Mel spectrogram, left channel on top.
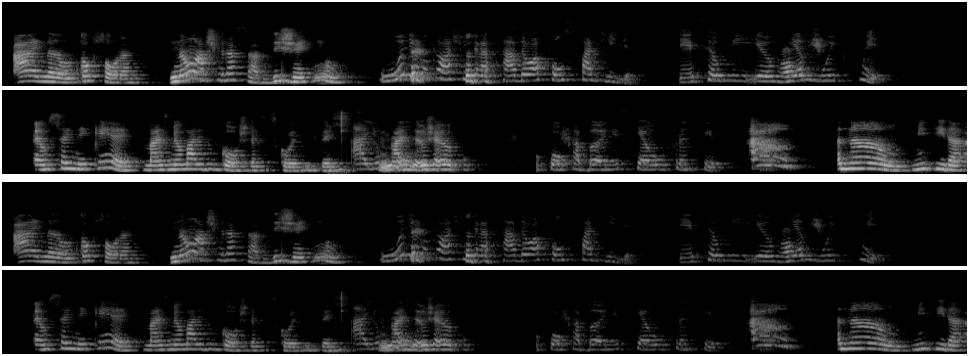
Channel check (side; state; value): right; quieter; 7.8 dB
